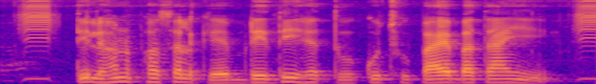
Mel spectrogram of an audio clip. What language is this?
Bhojpuri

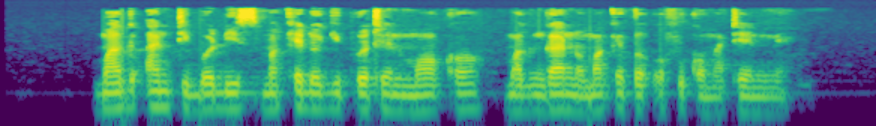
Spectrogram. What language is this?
Luo (Kenya and Tanzania)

